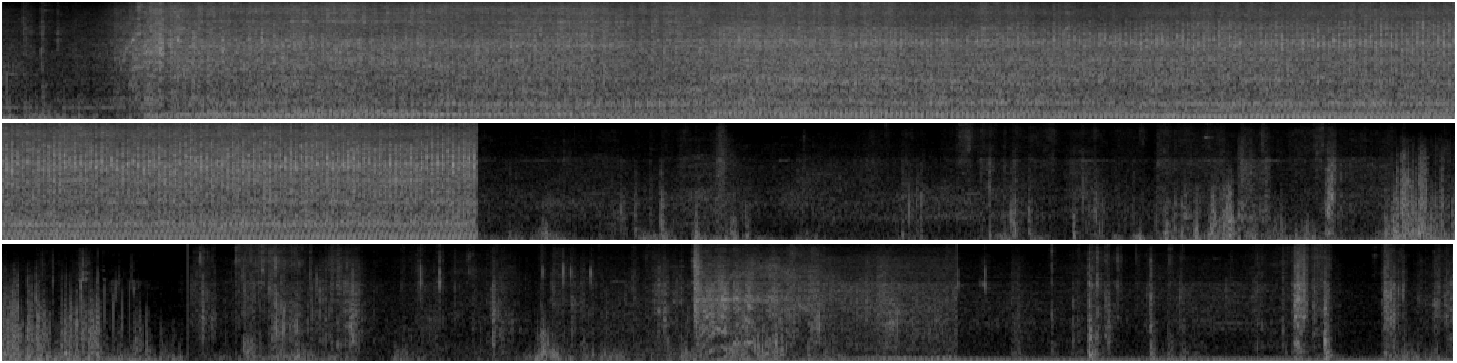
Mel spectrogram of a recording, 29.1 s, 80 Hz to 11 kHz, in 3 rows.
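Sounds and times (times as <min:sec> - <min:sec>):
engine running: 0:00.0 - 0:12.9, 0:23.7 - 0:29.0.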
